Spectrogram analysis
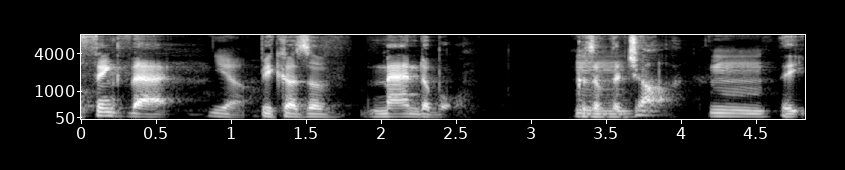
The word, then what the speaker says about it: Mendibles: You pronounce mandible, you don't pronounce it mandibles. However, when I first saw that word and when I was reading in school, Yeah. I read it as mandibles. Okay. Mandible. Gotcha. Right, because that's how I pronounce my last name correctly.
